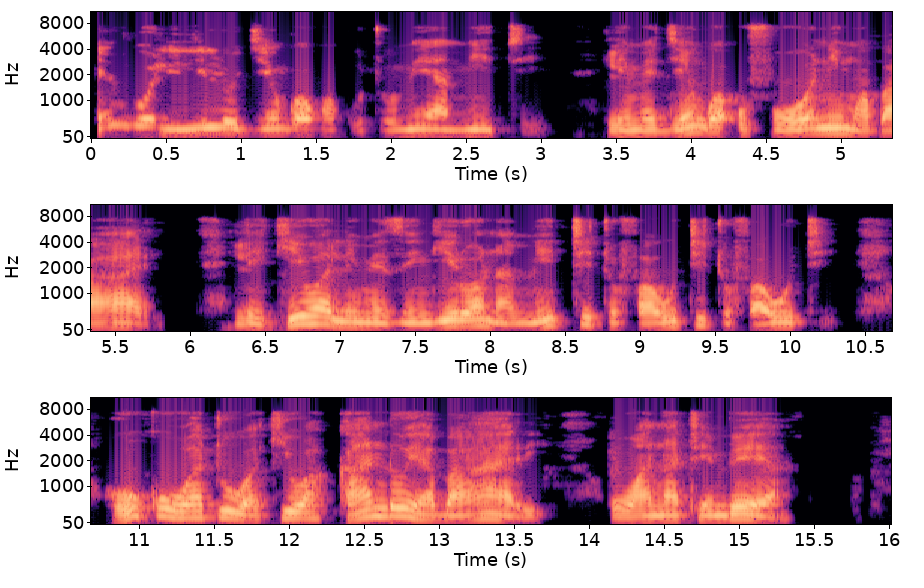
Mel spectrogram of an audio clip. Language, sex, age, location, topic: Swahili, male, 25-35, Mombasa, government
